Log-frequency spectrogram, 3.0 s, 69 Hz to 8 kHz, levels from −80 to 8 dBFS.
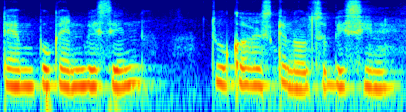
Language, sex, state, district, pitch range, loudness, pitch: English, female, Assam, Kamrup Metropolitan, 205-220 Hz, -16 LUFS, 210 Hz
